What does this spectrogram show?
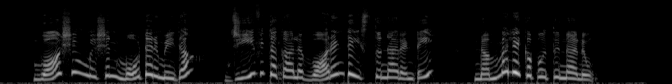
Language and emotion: Telugu, surprised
